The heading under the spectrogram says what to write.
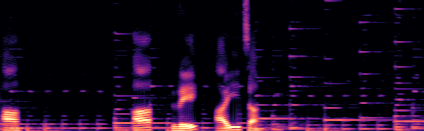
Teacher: उच्चारला जातो चला एकदा म्हणूया अ रे अननसाचा हे आहे आ उच्चारताना तोंड थोडं जास्त उघडून हा स्वर उच्चार जातो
